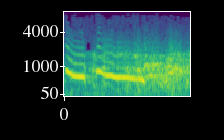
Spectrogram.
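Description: A dog whimpers, two drawn-out whines sliding downward in pitch, followed by a rougher, fluttering burst of yipping whines. The sound is loud and clear, with no talking.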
